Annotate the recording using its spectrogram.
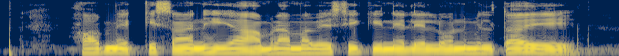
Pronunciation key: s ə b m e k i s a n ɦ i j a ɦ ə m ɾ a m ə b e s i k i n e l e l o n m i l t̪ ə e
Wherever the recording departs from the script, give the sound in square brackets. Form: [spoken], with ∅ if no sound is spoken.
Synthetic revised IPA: [h] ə b m e k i s a n ɦ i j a ɦ ə m ɾ a m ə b e s i k i n e l e l o n m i l t̪ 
